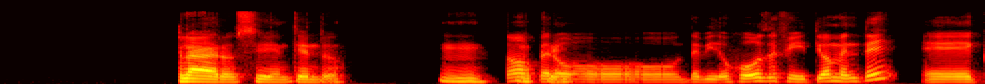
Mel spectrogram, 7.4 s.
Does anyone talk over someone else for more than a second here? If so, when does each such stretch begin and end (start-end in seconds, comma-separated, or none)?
none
